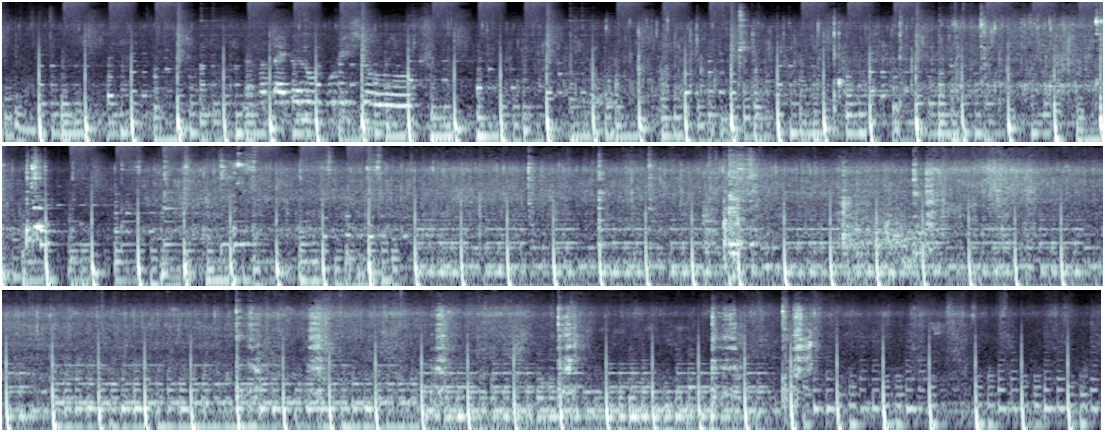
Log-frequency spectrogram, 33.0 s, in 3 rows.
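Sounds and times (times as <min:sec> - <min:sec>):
background music with beat: 0:00.0 - 0:33.0
spaghetti sizzling in hot oil: 0:00.0 - 0:33.0
scraping in a pan: 0:12.2 - 0:14.9, 0:17.0 - 0:18.7, 0:19.3 - 0:21.4, 0:24.3 - 0:28.0, 0:29.0 - 0:30.4, 0:31.0 - 0:32.2.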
